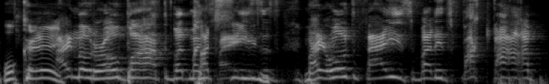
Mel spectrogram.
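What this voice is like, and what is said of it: Put-on Austrian accent. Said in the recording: “I sound like Dracula vomiting. I don't know what that voice is. ... That is an Austrian accent, isn't it? Just Dracula vomiting.”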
